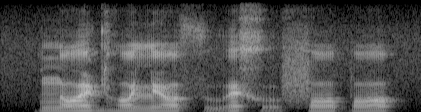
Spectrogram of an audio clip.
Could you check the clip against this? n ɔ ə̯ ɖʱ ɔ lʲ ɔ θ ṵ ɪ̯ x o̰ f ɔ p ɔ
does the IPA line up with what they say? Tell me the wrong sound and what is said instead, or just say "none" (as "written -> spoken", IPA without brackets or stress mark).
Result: ɪ̯ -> ə̯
